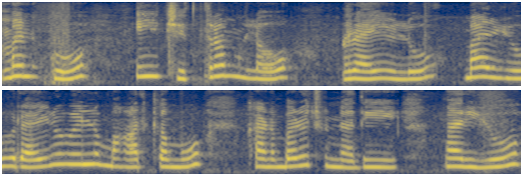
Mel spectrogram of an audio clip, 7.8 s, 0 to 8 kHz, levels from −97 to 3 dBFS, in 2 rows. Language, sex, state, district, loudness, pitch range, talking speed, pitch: Telugu, female, Andhra Pradesh, Guntur, -14 LUFS, 270-340 Hz, 90 wpm, 285 Hz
